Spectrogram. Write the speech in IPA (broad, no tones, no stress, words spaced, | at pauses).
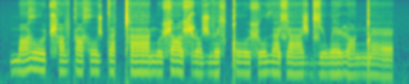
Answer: mɑ ɣoːʈ͡ʂʰɑvkɑ xoːʒtaǀʰaː ŋoʂɑːʂ ɭɔʒvɛɬ ǃoːʂo ðaɕaːʒd͡ʑewɛ ɭɑŋŋ͡ǃæ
